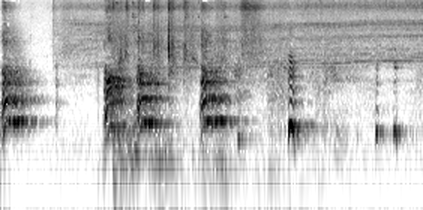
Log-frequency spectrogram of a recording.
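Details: Poodles named Edgar and Mona barking at a passing helicopter, loud harmonic barks and yips in bursts, several close together then shorter clipped yaps, quiet gaps between.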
